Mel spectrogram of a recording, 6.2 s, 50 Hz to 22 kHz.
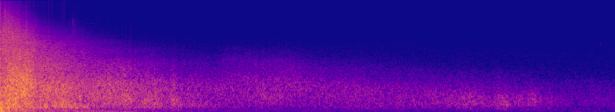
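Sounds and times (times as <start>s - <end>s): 
distant 9x19 pistol firing: 0.0s - 2.8s.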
